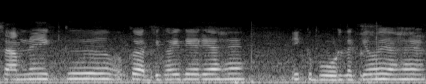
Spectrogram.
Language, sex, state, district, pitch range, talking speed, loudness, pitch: Punjabi, female, Punjab, Fazilka, 230-245 Hz, 170 wpm, -15 LUFS, 240 Hz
